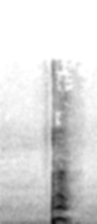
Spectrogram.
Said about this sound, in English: I'm sorry I keep coughing, guys.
